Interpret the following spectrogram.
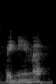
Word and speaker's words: behemoth: to pick for uh behemoth batman as a kid i said bethem off and it's really hard to get out of my head but it's behemoth there are a bunch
